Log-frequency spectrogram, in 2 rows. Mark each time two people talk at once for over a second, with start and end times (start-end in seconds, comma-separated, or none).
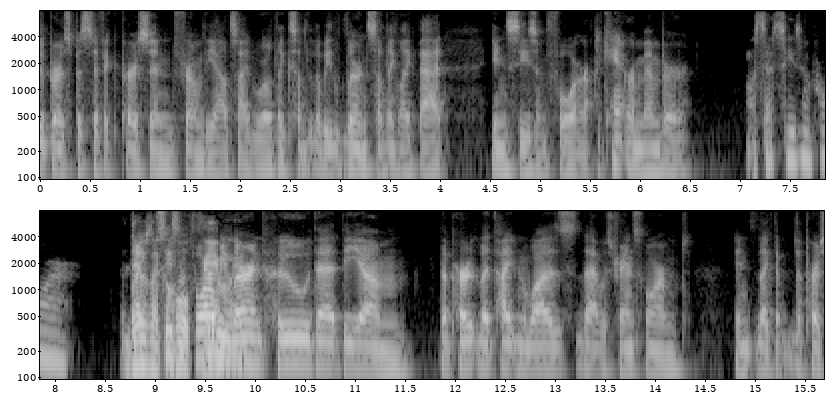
8.7-10.0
